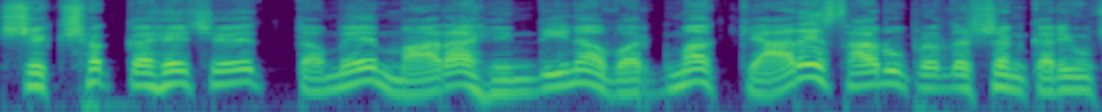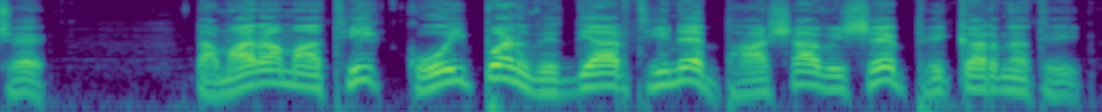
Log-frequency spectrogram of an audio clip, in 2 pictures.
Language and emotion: Gujarati, disgusted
